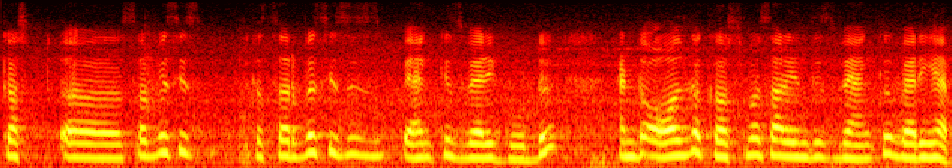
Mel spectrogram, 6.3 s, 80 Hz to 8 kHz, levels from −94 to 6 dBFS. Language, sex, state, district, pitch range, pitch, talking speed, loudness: English, female, Punjab, Fazilka, 205-245 Hz, 225 Hz, 170 wpm, -16 LUFS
